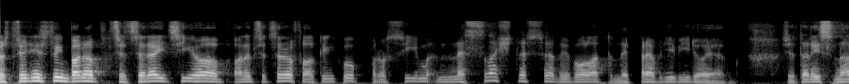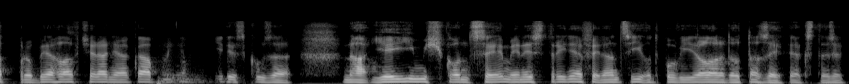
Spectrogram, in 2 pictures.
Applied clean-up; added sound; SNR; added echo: neural mask model DeepFilterNet 3.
